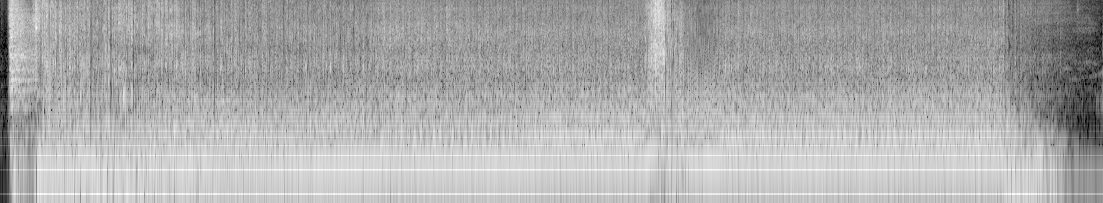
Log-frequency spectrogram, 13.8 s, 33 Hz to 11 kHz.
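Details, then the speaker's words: 1977 Pontiac Firebird with overhauled small-block Pontiac 350 V8 after 18 years in a barn, cold start after three pedal pumps: fires and holds a fast, steady idle with one brief blip and never drops; owner suspects the poorly tuned Quadrajet carburetor. "as you could hear that we got a pretty high idle issue"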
